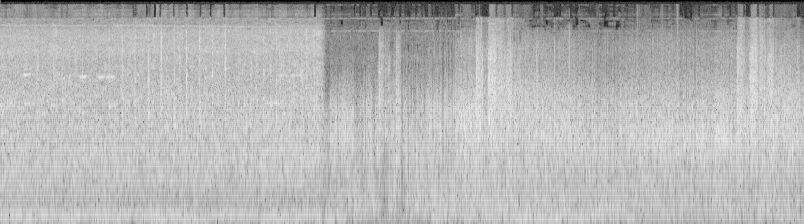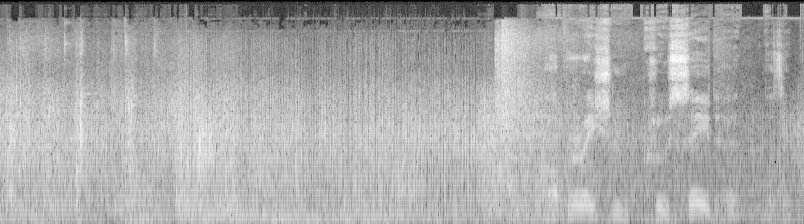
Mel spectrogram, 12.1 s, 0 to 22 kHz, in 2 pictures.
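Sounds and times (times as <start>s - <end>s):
rumble of battle noise: 0.0s - 12.0s
gunshots and blasts: 2.4s - 10.4s.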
